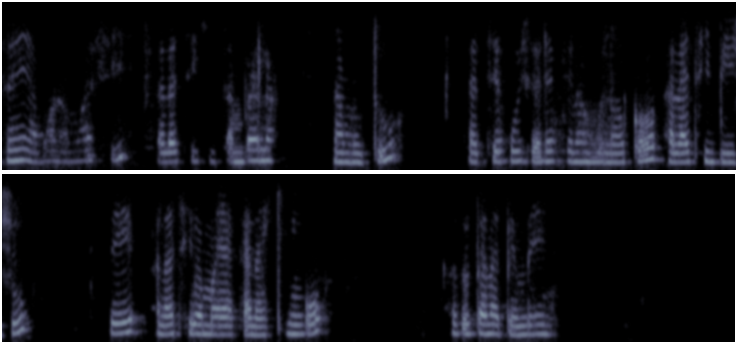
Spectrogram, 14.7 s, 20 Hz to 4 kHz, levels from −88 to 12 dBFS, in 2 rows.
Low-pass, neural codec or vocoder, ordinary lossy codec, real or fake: 3.6 kHz; vocoder, 44.1 kHz, 128 mel bands, Pupu-Vocoder; Opus, 16 kbps; fake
